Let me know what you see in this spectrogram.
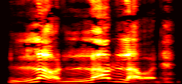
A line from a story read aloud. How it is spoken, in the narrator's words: that same Charlie Jones exclaims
